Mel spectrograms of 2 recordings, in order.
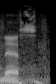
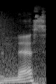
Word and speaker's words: Nass: of these guys you hear me call them Ness and the reason why is because Ness himself said that that's how it's pronounced uh you know it's spelled n-a-s-s but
